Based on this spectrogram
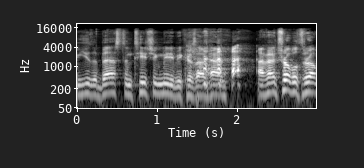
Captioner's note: laugh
